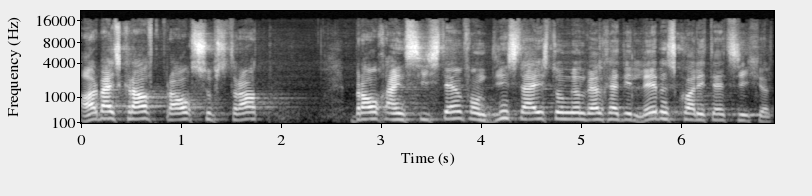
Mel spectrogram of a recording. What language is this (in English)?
Swiss German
